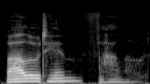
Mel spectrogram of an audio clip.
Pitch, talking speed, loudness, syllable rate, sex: 130 Hz, 120 wpm, -16 LUFS, 5.8 syllables/s, male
